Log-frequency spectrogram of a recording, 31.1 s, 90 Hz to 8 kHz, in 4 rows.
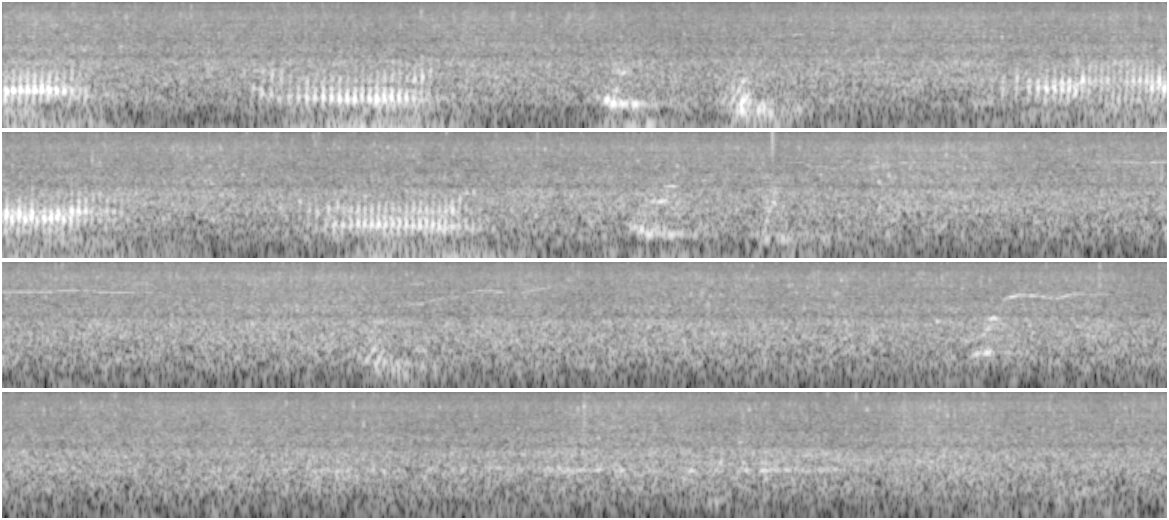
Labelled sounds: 15.4	16.4	humpback whale, 2.6 to 2.9 kHz
18.2	19.0	humpback whale, 1.7 to 2.9 kHz
22.2	22.8	humpback whale, 2.0 to 2.6 kHz

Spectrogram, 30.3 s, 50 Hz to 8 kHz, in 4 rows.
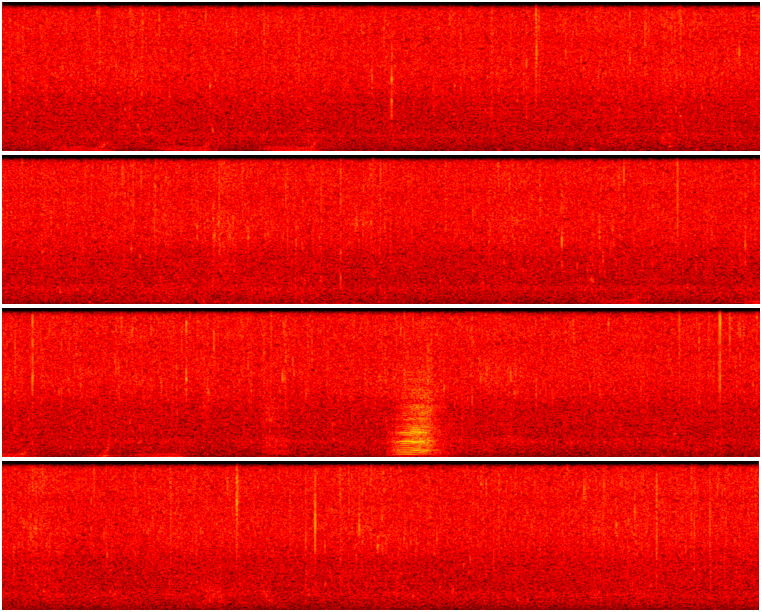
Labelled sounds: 19.1	19.4	croaking sound likely from a nearby submerged object, 0.78 to 1.7 kHz

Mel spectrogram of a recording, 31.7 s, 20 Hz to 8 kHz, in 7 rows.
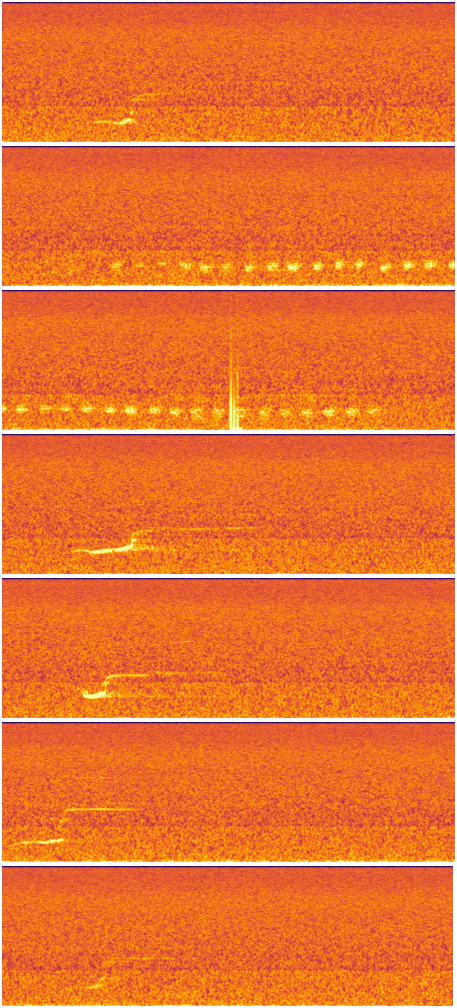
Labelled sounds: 1.3	1.7	humpback whale, 0.86 to 1.2 kHz
14.9	15.1	humpback whale, 0.80 to 1.0 kHz
19.1	19.6	humpback whale, 0.80 to 1.1 kHz
23.3	23.9	humpback whale, 1.1 to 1.2 kHz

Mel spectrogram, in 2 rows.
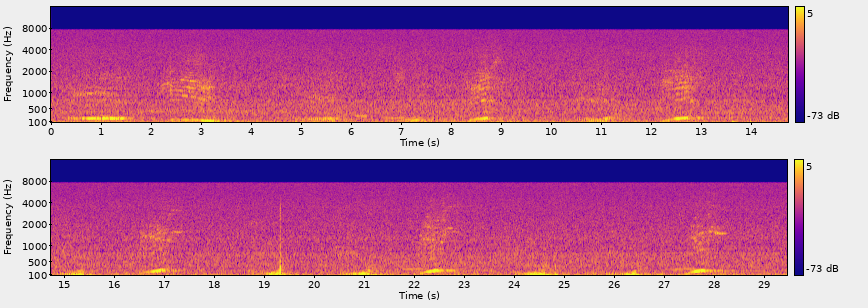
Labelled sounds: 0.4	0.9	humpback whale, 0.86 to 1.1 kHz
2.6	3.5	humpback whale, 0.99 to 1.7 kHz
8.3	8.8	humpback whale, 0.96 to 1.3 kHz
12.2	12.8	humpback whale, 1.1 to 1.6 kHz
16.5	17.4	humpback whale, 1.2 to 1.8 kHz
27.9	28.3	humpback whale, 1.4 to 1.9 kHz

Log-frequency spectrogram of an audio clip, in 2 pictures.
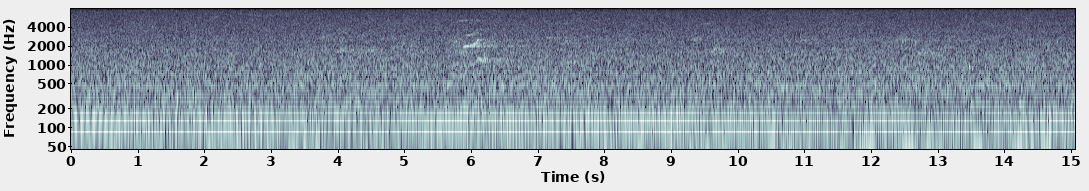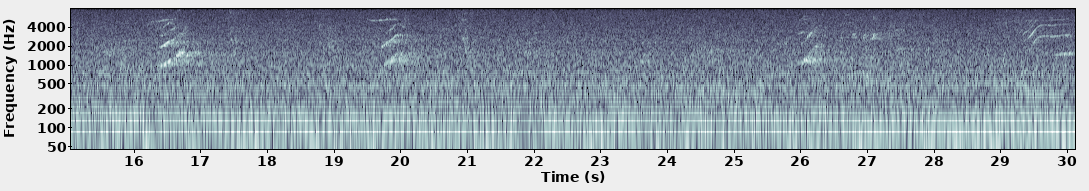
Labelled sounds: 5.7	6.4	killer whale, 1.0 to 5.3 kHz
16.1	17.0	killer whale, 1.0 to 5.6 kHz
19.5	20.2	killer whale, 1.1 to 5.4 kHz
25.9	26.4	killer whale, 1.1 to 6.0 kHz
29.2	30.1	killer whale, 1.4 to 5.7 kHz

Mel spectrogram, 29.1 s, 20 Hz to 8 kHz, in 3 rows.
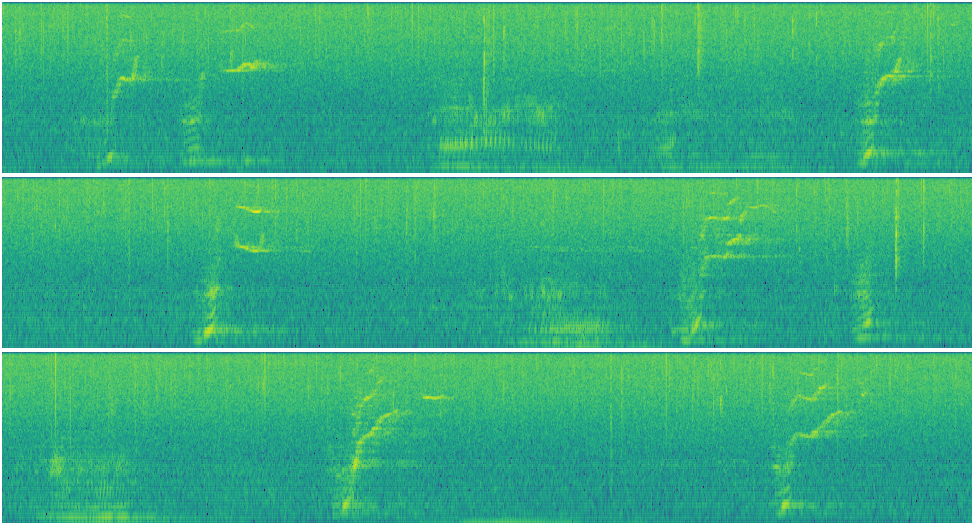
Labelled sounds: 1.1	1.5	humpback whale, 1.4 to 2.5 kHz
2.2	2.7	humpback whale, 2.4 to 3.0 kHz
4.2	4.7	humpback whale, 0.97 to 1.2 kHz
8.7	9.2	humpback whale, 1.7 to 3.2 kHz
11.9	12.4	humpback whale, 2.2 to 5.0 kHz
16.7	17.4	humpback whale, 1.5 to 5.1 kHz
19.8	20.1	humpback whale, 0.78 to 1.2 kHz
22.7	23.9	humpback whale, 0.78 to 4.0 kHz
27.1	28.0	humpback whale, 0.78 to 4.0 kHz

